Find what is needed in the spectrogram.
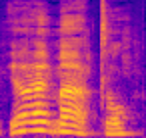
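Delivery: imitating grandma's northern greeting; lightly mimicked northern grandma; grandma's northern accent. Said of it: "My grandmother keeps calling her son Martel".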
